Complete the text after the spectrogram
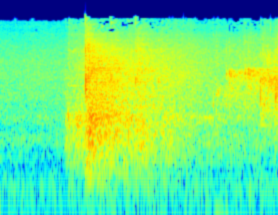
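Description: A diver splashes into the water of an echoing pool.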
